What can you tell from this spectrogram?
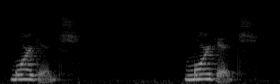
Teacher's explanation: Even though there's a T in this word, you won't often hear native speakers pronounce the T. And we stress the first syllable, mortgage, mortgage.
